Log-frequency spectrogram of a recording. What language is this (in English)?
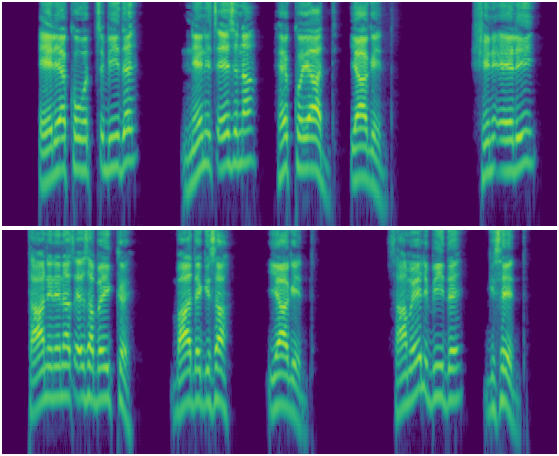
Dawro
